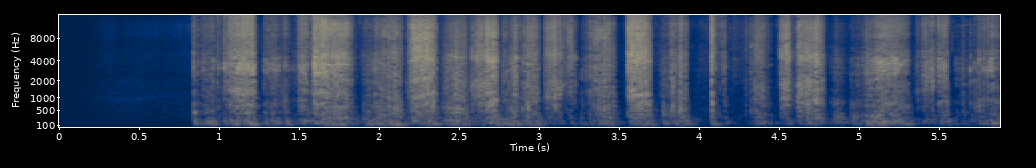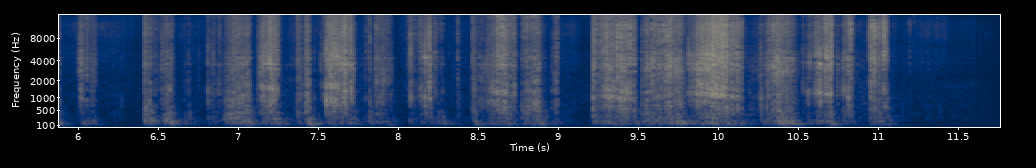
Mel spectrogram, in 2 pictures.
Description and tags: Icy car
Removing ice from a car. Recorded with a Zoom H1.
car, field-recording, frost, ice, snow, winter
